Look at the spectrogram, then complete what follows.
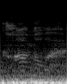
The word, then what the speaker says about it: Kamala: say the word name kamala so just like it's very easy so it's just like a comma in a sentence and then you add lots okay that works for me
